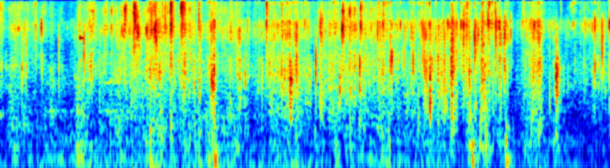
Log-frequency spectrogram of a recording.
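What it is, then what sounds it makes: Foam bead slime. A handful-sized blob of soft, solid glow-in-the-dark slime packed with small polystyrene foam beads, glowing blue under UV light, is spread out, then squeezed and kneaded by hands with long pointed nails. The result is a steady run of sticky, crunchy squishing with bright, crackling pops and little low end.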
